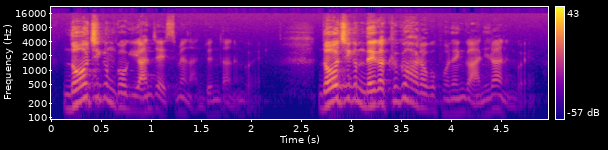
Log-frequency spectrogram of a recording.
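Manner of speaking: loud, firm reproach; forceful rebuke. Retold or imitated. Preacher relaying God's rebuke to Elijah, forceful. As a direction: push each sentence out hard. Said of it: "엘리야에게 강하게 말씀하셨어요".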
